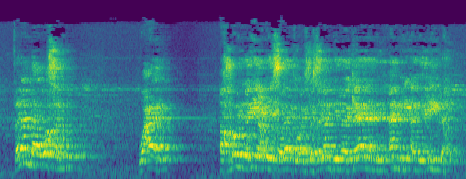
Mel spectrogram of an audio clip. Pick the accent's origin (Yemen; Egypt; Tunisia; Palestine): Egypt; واحنا عندنا كمصريين مثل شعبي بيقول كل شاة برجليها معلقة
